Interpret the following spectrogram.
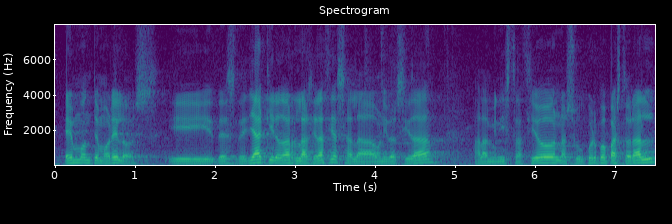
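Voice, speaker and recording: In a Spanish accent, a man at medium pitch talks at a fairly slow pace, with audible room echo and noticeable background noise. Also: ordinary pitch variation. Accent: Spanish (Spain). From Spain. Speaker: pastor. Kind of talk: sermon.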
